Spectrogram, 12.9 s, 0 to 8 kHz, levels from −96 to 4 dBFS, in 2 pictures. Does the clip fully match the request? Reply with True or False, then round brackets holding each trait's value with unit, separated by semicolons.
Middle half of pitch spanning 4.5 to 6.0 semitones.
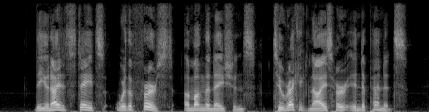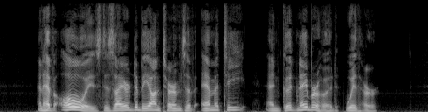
True (4.9 semitones)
